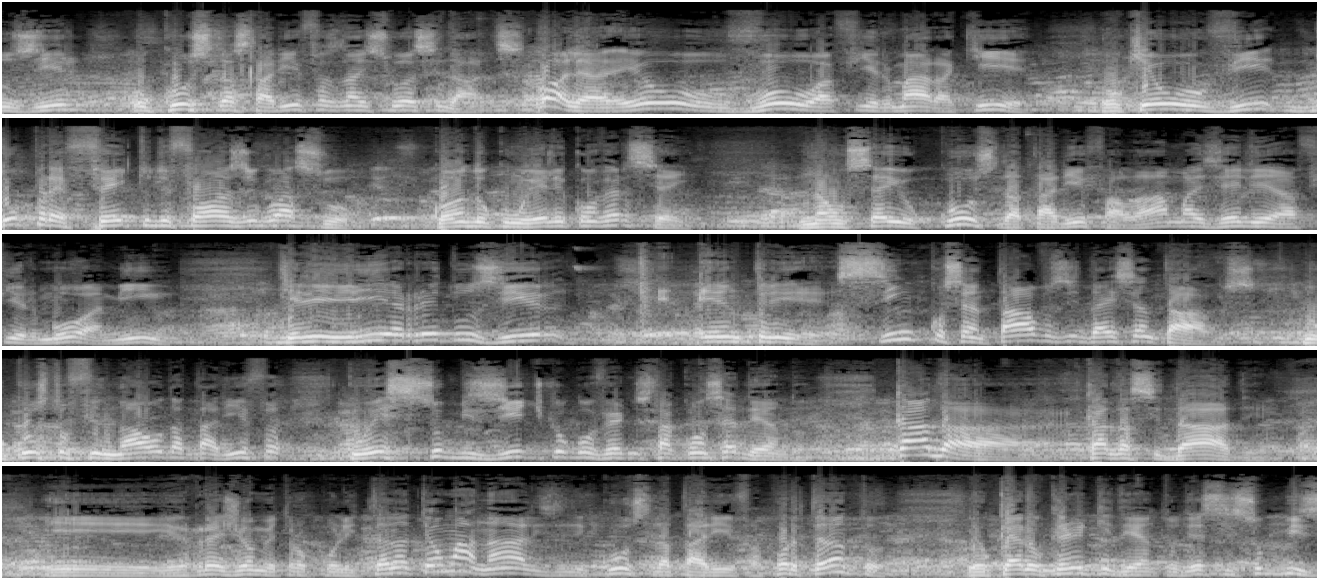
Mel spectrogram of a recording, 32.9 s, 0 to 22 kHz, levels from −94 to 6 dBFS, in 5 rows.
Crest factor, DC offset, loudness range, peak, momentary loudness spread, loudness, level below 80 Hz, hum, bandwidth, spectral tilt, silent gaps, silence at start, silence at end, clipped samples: 10 dB; under 0.1%; 1 LU; 0 dBFS; 7 LU; -10 LUFS; -42 dBFS; none; 16 kHz; -5 dB/octave; none; 0 s; 0 s; 0.6%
